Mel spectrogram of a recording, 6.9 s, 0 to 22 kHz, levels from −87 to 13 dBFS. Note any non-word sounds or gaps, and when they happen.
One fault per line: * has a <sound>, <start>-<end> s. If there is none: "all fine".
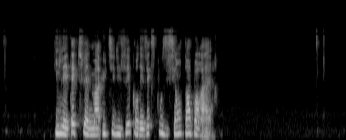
all fine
